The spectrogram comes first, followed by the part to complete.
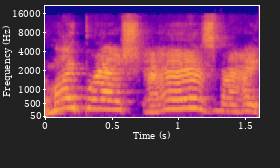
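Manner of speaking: very high, possessive voice. Imitating Gollum when someone takes a slice of pizza: Gollum voice. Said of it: "if somebody takes away your slice of pizza".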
